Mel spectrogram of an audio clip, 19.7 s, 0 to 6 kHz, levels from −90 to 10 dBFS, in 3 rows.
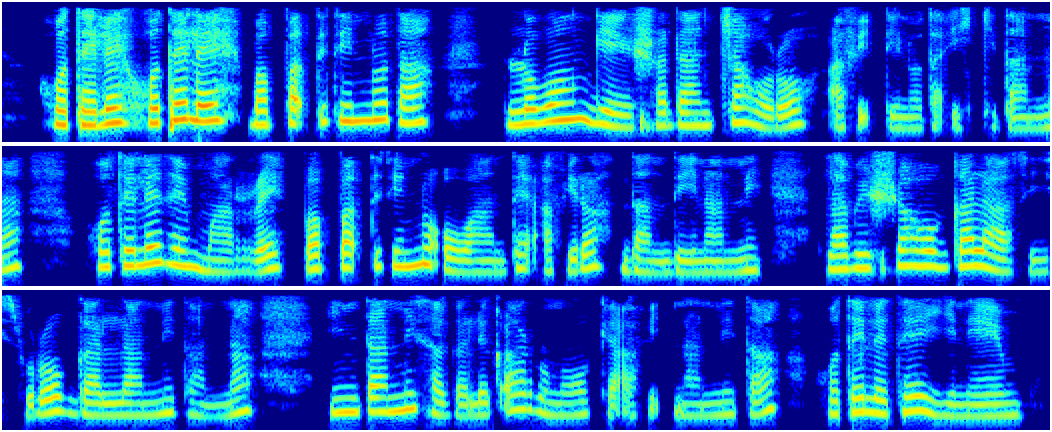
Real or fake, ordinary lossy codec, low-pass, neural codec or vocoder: real; MP3, 32 kbps; 5.4 kHz; none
